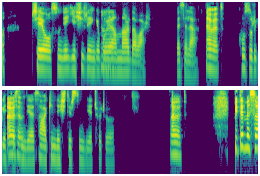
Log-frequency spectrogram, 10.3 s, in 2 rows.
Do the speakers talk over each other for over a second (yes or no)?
no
